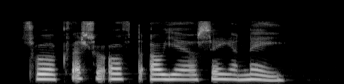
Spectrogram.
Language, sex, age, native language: Icelandic, female, 30-39, Icelandic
